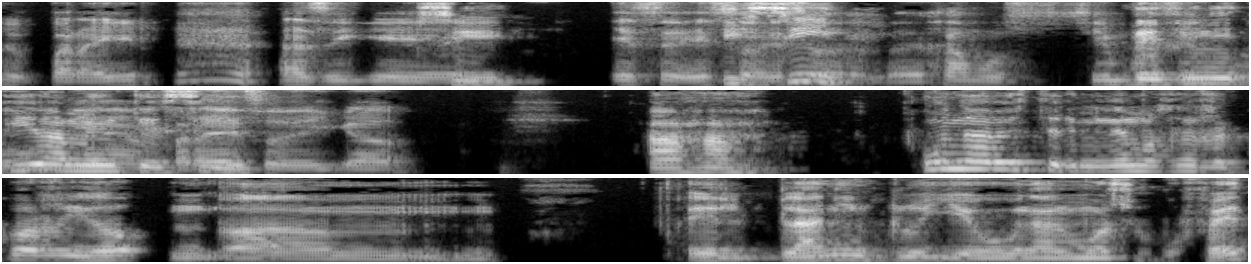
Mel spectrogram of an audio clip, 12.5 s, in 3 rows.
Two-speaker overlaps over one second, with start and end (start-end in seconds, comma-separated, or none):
3.7-5.0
